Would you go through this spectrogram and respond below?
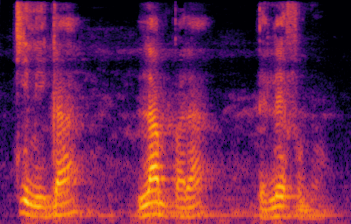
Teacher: las palabras esdrújulas son aquellas cuya sílaba tónica es la antepenúltima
